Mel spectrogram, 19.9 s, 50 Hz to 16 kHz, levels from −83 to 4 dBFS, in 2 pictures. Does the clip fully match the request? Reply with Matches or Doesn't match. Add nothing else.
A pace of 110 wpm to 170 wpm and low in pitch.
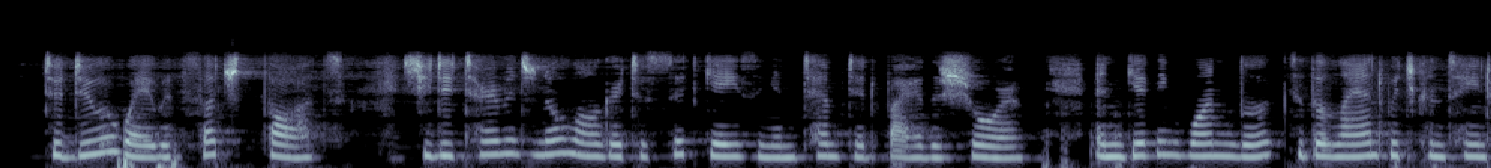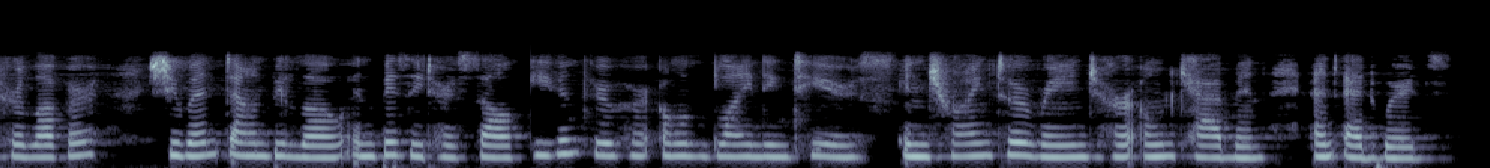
Doesn't match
